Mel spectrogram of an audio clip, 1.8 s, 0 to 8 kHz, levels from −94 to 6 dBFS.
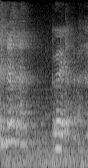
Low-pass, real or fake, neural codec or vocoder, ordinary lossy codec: none; real; none; none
